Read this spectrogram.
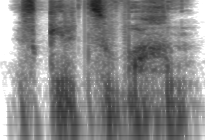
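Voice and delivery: whispered, breathless warning. A narrator's reading. Danger near, keep watch. (geflüstert)

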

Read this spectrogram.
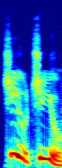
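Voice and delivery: hohes Laser-Tschiu; Kit-Geräusch. A narrator's reading. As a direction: das Knight-Rider-Auto hoch nachmachen. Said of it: "imitiere ich das klassische Kit-Geräusch". (hohes imitiertes Kit-Geräusch)

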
